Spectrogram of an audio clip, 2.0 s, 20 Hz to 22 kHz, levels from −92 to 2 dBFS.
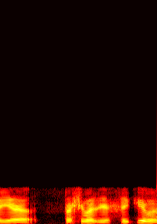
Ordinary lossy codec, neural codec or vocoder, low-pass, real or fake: none; codec, 44.1 kHz, 3.4 kbps, Pupu-Codec; 3.6 kHz; fake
